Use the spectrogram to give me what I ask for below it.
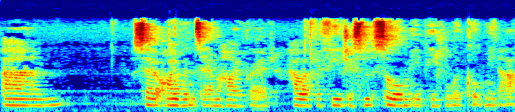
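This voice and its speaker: Speaking with a British accent, a woman keeps a medium pitch and a moderate pace. Her intonation is monotone and flat. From UK. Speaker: interviewee. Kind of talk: personal reflection interview.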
